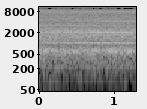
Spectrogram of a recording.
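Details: Server power supply running under adjustable rheostat load around 10 A, green indicator lit, voltage steady: fan gives a steady airy rush with constant high whine, no pulsing, rattle or grinding; normal fan noise.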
